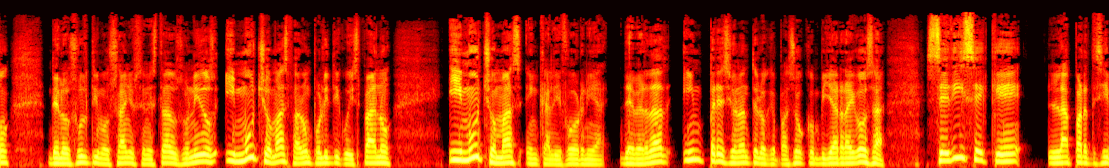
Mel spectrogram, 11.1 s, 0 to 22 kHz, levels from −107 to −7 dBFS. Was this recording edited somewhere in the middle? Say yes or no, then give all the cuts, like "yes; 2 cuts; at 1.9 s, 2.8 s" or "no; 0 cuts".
yes; 1 cut; at 9.2 s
